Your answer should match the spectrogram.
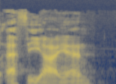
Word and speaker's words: Fein: I don't think I could do it because my name is spelled F-E-I-N.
